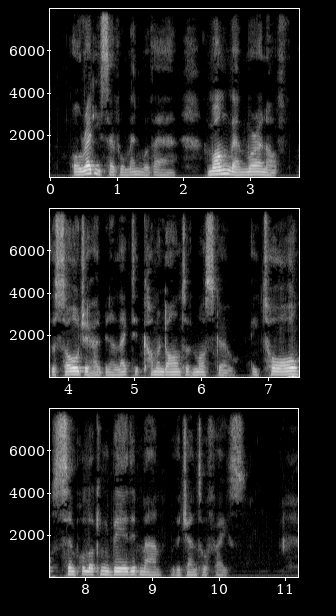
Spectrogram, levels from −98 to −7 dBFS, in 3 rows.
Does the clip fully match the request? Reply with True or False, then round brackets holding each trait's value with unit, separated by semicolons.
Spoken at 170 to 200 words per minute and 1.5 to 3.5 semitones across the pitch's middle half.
False (140 wpm; 3.0 semitones)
